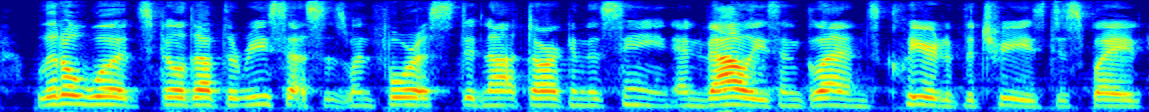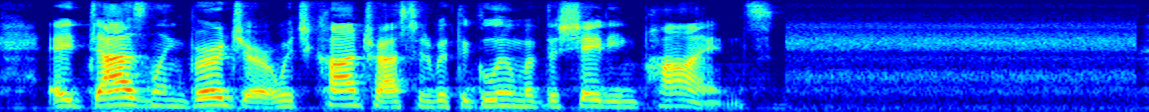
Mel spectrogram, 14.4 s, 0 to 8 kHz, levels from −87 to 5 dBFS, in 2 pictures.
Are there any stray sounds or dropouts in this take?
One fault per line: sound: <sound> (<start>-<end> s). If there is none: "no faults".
no faults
